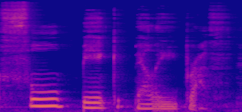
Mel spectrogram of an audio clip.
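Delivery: drawn-out, very slow breath cue. Shown as a demonstration. Host cueing the first deep inhale, very slow. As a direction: stretch each word of "Full big belly breath" like a long inhale. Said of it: "take a nice long deep breath".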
